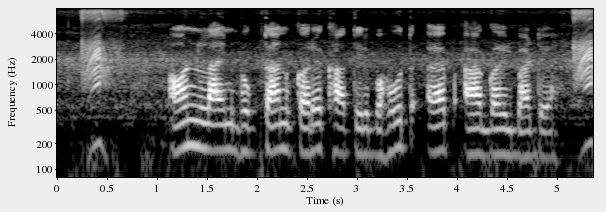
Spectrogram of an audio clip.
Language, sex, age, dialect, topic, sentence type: Bhojpuri, male, 18-24, Northern, banking, statement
